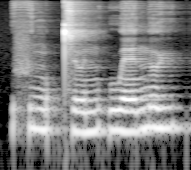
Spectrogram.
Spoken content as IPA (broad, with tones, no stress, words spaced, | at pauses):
fɪ˧ŋɐ˧p̚t͡sɵ˨˧n | wɛː˨˥n̪ɵ˥ɥ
